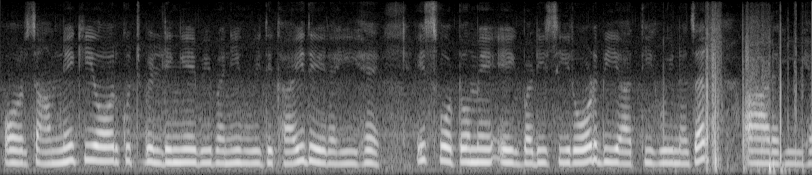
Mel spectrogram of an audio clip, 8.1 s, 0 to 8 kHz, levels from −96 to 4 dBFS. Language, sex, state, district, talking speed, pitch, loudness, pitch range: Hindi, male, Rajasthan, Jaipur, 200 wpm, 220 Hz, -15 LUFS, 210-230 Hz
